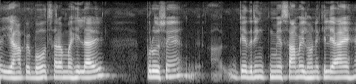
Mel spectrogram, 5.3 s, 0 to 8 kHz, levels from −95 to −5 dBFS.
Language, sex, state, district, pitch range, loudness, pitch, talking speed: Hindi, male, Jharkhand, Ranchi, 160-180 Hz, -19 LUFS, 165 Hz, 155 wpm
